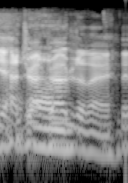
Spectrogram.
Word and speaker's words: Draenei: I was playing Dr- uh, Draenei. – Yeah, I'm saying that right. Yeah, Draenei.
